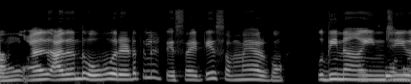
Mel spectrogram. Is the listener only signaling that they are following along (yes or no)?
yes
